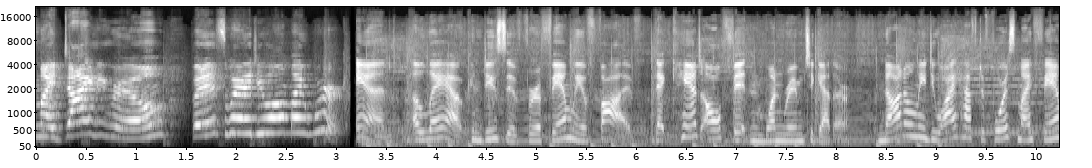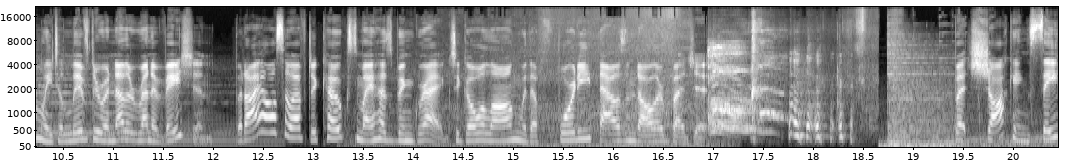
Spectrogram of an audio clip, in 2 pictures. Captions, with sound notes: It's my dining room, but it's where I do all my work. ...and a layout conducive for a family of five that can't all fit in one room together. Not only do I have to force my family to live through another renovation, but I also have to coax my husband, Greg, to go along with a $40,000 budget. [ Coughs ] [ Laughs ] But shocking safety issues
